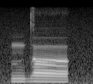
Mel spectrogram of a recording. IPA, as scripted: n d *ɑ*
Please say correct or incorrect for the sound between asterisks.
incorrect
